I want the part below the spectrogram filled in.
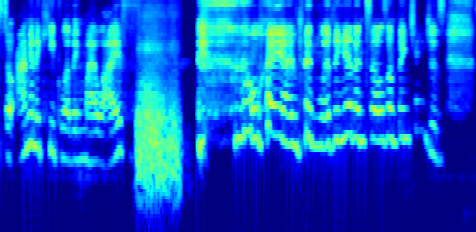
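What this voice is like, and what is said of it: Annoying guy voice. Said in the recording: “a very, very good impression of random guy on Twitter ... annoying guy voice”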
